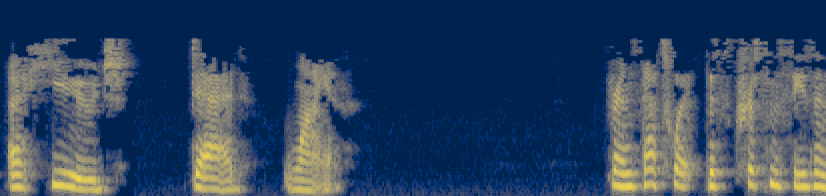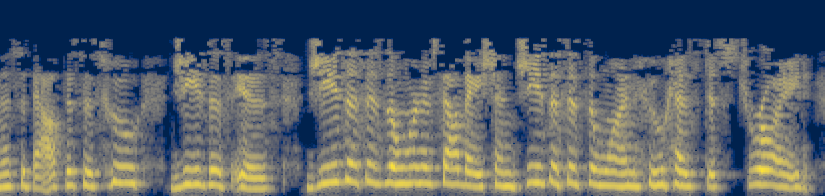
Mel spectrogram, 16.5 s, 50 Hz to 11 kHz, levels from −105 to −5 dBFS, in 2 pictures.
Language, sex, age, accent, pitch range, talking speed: English, female, 50-69, American, 205-250 Hz, 110 wpm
